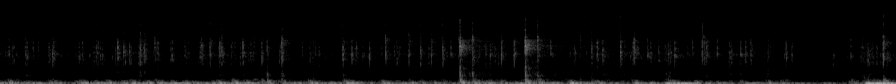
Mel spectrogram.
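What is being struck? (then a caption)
Plastic mechanical keyboard. Fingertips of both hands type steadily on a compact mechanical keyboard with grey, white and orange plastic keycaps. The result is a dense, continuous run of quick clacking keystrokes with a deep, thumpy body and bright clicky tops. A few sharper strikes stand out, and the typing swells louder right at the end.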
